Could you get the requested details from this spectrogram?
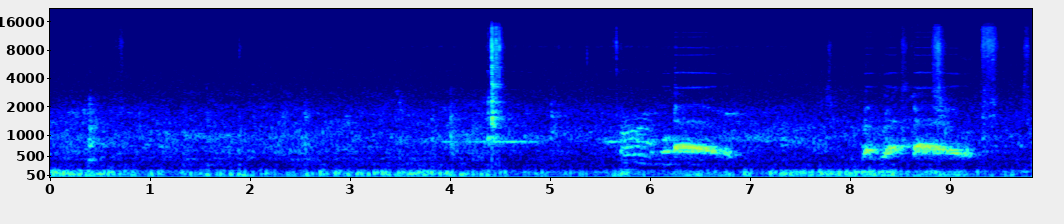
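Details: Spotted dove kept as a cage bird, cooing when strangers come near; two low, mellow coo phrases, one about six seconds in and another near eight seconds, each a slightly wavering hoot, over steady low background noise and faint clicks.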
